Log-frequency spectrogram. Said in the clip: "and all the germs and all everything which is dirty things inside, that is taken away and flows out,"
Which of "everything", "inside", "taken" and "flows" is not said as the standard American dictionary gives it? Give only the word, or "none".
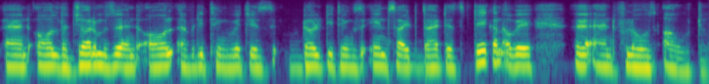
everything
